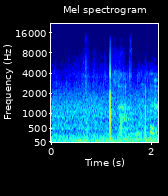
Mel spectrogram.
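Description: A thrower's shoes on a concrete discus circle during a spinning throw: one sharp click about a second in, then a few lighter ticks, over faint outdoor background.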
